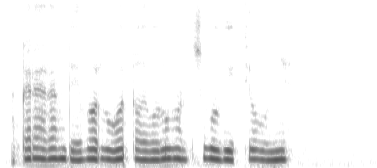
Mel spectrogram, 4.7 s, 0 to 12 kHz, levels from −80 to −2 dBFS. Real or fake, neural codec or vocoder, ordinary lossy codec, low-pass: fake; codec, 24 kHz, 1 kbps, SNAC; none; none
